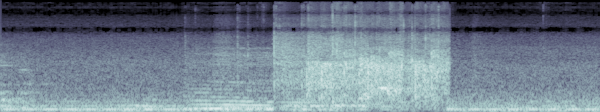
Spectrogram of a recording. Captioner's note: poetry sounds & claps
